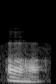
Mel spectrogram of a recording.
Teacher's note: विवृत का अर्थ है कि पूरी तरह से जो मुख है वह गोले के आकार में या पूरी तरह से खुलना। आ को बोलने के लिए हमें मुख को अधिक खोलना पड़ता है, सबसे ज़्यादा खोलना पड़ता है।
